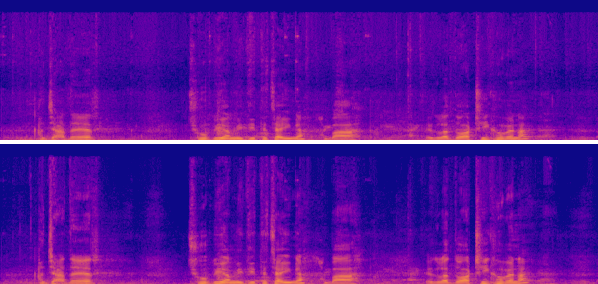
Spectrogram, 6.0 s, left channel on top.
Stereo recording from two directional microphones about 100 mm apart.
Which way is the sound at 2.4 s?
20° right (ahead or behind).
